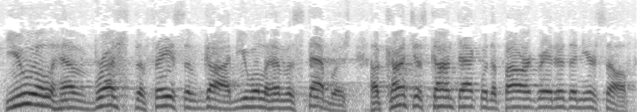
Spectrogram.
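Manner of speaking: loud, high preaching at full force. Acted. AA speaker preaching the promises to a big crowd, loud and soaring. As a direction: lift the room like a revival preacher.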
